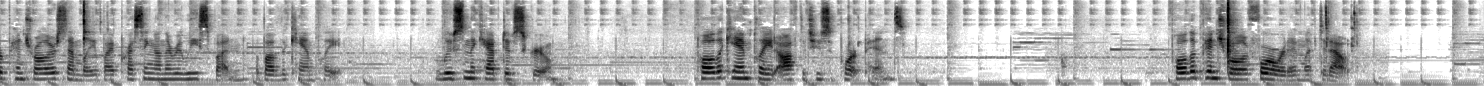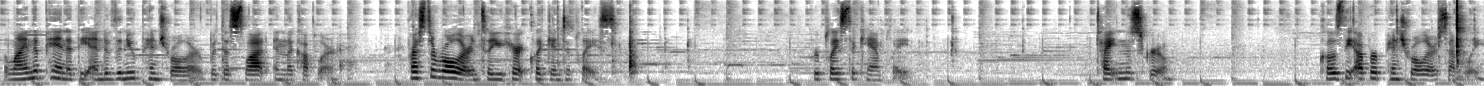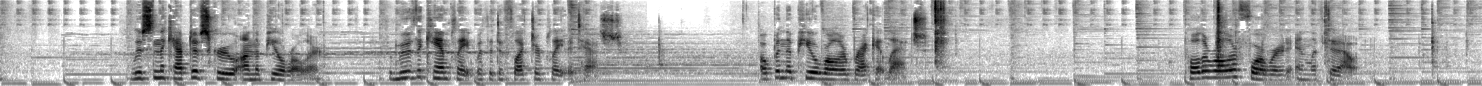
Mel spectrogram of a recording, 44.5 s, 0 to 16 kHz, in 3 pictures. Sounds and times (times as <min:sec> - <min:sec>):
Speech: 0:00.0 - 0:03.4, 0:04.4 - 0:05.6, 0:07.0 - 0:09.1, 0:11.7 - 0:13.6, 0:14.9 - 0:18.3, 0:19.0 - 0:21.0, 0:23.0 - 0:24.0, 0:25.8 - 0:26.6, 0:28.1 - 0:29.7, 0:31.0 - 0:32.9, 0:33.6 - 0:35.9, 0:37.3 - 0:39.0, 0:41.6 - 0:43.3
Music: 0:00.0 - 0:44.5.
